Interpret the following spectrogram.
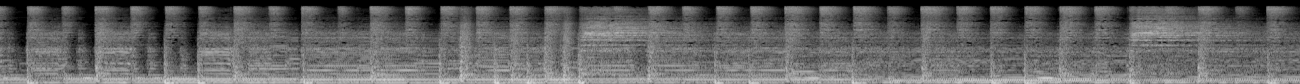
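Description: Live rock band playing an instrumental passage: electric guitar, bass guitar and drum kit, the drums keeping a steady beat under sustained guitar notes.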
